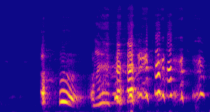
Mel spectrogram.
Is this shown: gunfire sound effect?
no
